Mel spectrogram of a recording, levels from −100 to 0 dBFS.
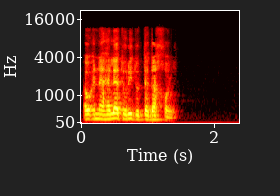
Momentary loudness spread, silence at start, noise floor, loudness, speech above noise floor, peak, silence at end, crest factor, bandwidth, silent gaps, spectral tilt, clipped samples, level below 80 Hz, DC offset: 14 LU; 0.05 s; -83 dBFS; -22 LUFS; 62 dB; -6 dBFS; 0.95 s; 18 dB; 12 kHz; none; -6 dB/octave; under 0.1%; -66 dBFS; under 0.1%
